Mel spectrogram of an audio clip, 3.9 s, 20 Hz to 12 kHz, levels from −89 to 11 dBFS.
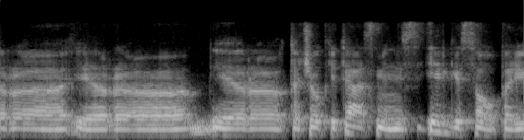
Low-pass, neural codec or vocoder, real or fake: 7.2 kHz; none; real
